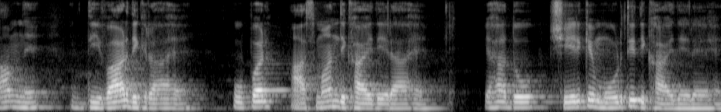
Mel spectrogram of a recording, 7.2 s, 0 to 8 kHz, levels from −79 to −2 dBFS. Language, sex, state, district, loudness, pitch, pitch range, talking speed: Hindi, male, Bihar, Kishanganj, -20 LUFS, 135 Hz, 120-140 Hz, 165 wpm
